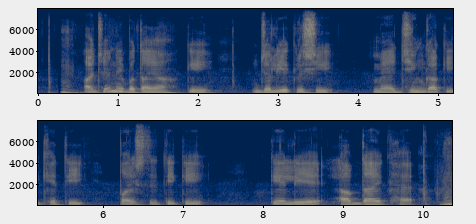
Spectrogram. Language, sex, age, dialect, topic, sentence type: Hindi, male, 36-40, Marwari Dhudhari, agriculture, statement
